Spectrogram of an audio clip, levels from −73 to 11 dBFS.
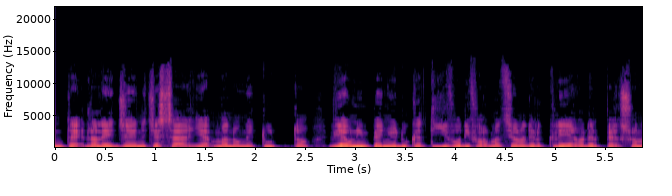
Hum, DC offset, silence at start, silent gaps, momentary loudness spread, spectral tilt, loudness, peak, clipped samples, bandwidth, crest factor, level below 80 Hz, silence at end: none; under 0.1%; 0 s; none; 7 LU; -6 dB/octave; -22 LUFS; -4 dBFS; under 0.1%; 13.5 kHz; 18 dB; -46 dBFS; 0 s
